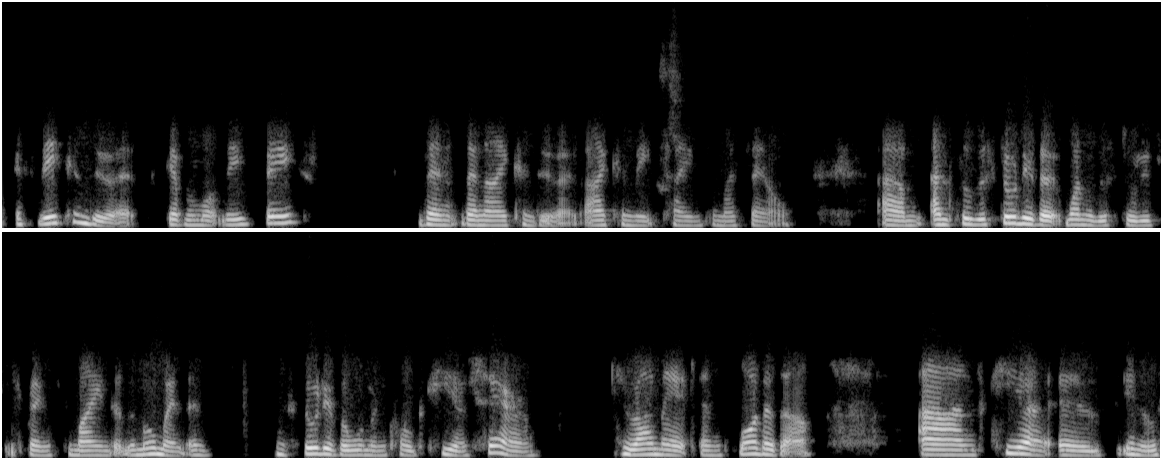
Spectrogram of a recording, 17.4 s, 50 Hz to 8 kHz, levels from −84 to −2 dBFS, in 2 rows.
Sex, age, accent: female, 30-49, British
